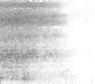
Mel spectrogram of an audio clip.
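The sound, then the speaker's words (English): A person draws one deep breath in, an airy hiss lasting about a second that fades away into silence. “Take a nice deep breath in,”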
